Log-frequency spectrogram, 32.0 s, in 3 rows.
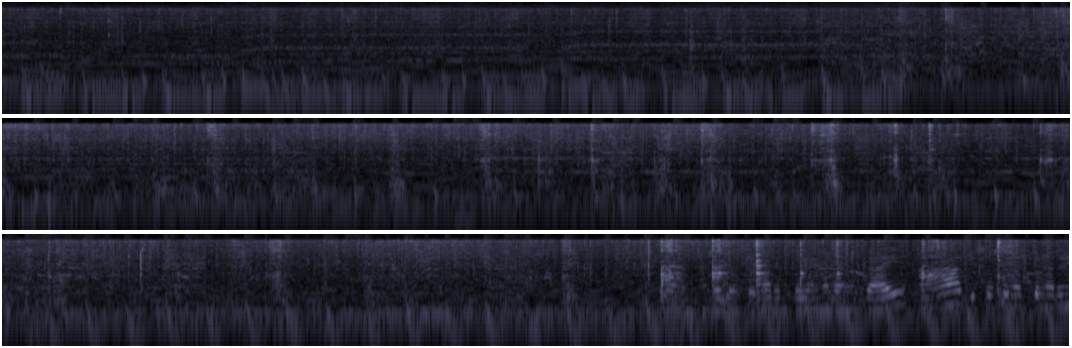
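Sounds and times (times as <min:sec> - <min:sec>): food sizzling in oil: 0:00.0 - 0:32.0
metal spoon scraping a pan: 0:08.8 - 0:32.0.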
